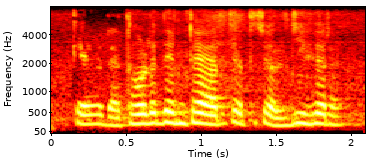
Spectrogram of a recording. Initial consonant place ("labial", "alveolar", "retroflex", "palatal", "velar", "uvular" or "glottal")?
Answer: velar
